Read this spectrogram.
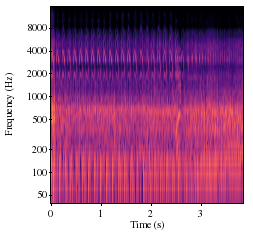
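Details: Barn-find Honda CL350 twin, carburetors cleaned, on 300-mile off-road ride: fast steady putter with sharp high chirp on every firing pulse; intake vacuum leak.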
